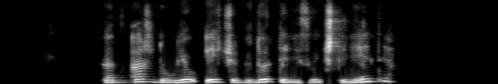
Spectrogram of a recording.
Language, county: Lithuanian, Šiauliai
